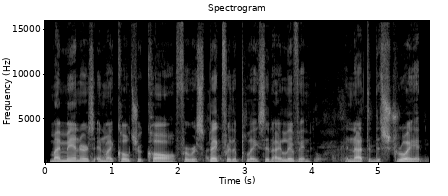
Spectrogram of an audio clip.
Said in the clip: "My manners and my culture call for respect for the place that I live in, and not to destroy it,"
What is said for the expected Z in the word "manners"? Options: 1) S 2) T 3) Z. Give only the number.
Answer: 3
